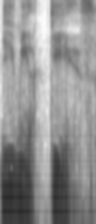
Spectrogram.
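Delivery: slow, high-pitched, sexy delivery. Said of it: "starting to sound like Doug Mercaida".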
